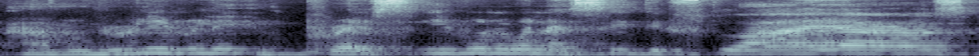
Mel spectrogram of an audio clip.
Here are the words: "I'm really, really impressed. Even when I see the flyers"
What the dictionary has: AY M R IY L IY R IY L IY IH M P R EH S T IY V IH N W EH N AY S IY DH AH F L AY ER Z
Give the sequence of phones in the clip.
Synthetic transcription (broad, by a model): AY M R IY L IY R IY L IY IH M P R EH S T IY V IH N W EH N AY S IY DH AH F L AY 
